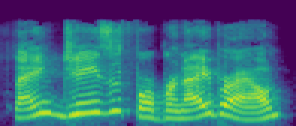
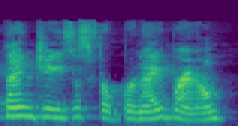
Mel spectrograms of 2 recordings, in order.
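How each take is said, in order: First: It is said noticeably louder than before. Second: It is said at a normal speaking volume.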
